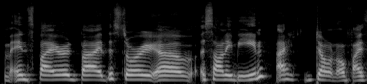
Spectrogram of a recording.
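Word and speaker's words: Sawney Bean: It's called Sonny Bean. It's spelled like a saw and then N-E-Y and then bean. But I know that because it's Scottish, sometimes letters don't sound the same as I'm used to with my very English tongue.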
